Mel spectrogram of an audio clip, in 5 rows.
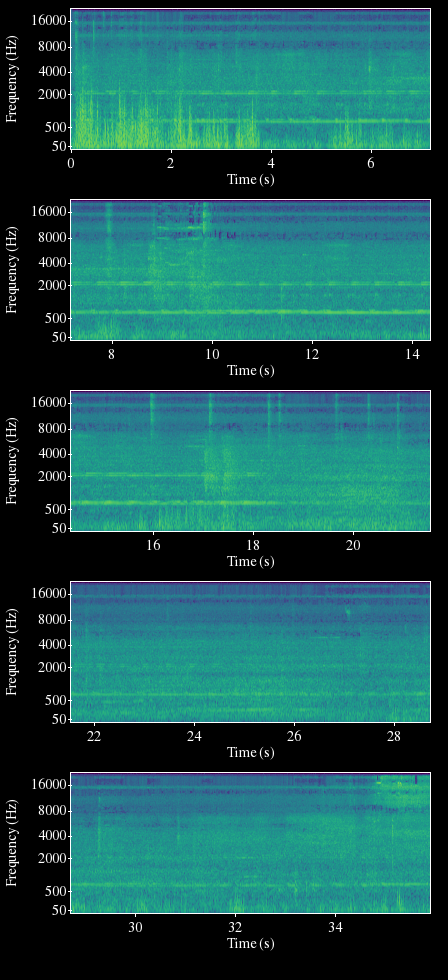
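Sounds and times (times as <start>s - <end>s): level crossing alarm ringing: 0.0s - 35.9s
train rumbling over rails: 0.0s - 35.9s.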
